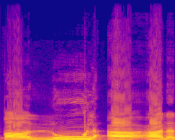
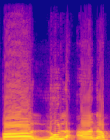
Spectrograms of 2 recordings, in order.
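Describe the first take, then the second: First: The second syllable has a long vowel. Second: The second syllable has a short vowel. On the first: The speaker calls it wrong. "क़ालूल आना नहीं पढ़ते हैं" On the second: The speaker calls it right. "यानी हम क़ालुल आना पढ़ते हैं"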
